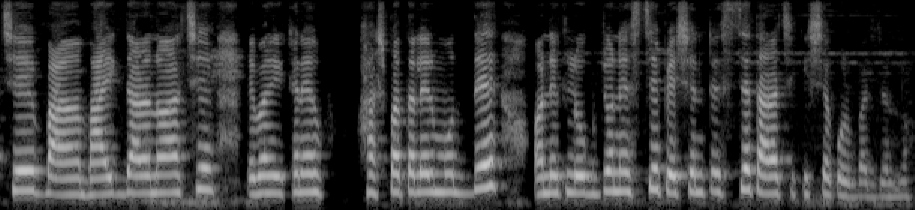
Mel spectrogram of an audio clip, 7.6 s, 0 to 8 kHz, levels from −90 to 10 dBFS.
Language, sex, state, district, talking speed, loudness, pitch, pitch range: Bengali, female, West Bengal, North 24 Parganas, 150 wpm, -24 LUFS, 255 Hz, 240-270 Hz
